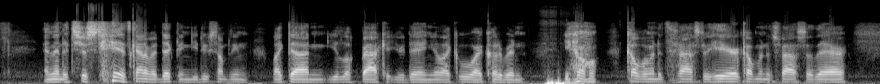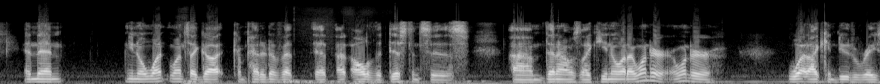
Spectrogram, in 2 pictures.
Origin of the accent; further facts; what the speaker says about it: Canada; I grew up in Canada as a wrestler, and you know, you either play hockey or basketball, and if you're too short, you wrestle.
